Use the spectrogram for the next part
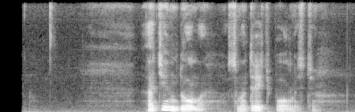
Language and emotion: Russian, sad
